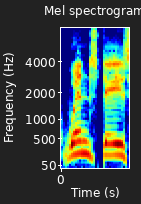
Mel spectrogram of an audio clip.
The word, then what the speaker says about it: Wednesday: If you're in fact scribbling this down, Wednesday is kind of tough to spell. It's not like it sounds. You want to spell it W-E-N-Z, but that, of course, would be a mistake.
